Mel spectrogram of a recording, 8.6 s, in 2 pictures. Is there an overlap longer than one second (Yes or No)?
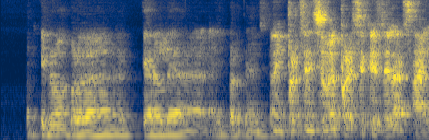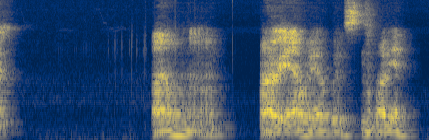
No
